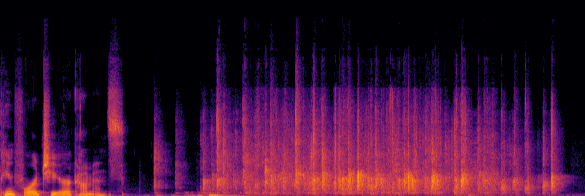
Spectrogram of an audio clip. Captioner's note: applause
